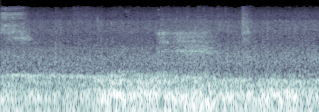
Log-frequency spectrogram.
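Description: A thunderstorm with a continuous low rumble and a steady rain-like hiss, quiet and even throughout, with faint brief higher gusts over the roar.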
